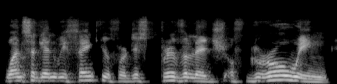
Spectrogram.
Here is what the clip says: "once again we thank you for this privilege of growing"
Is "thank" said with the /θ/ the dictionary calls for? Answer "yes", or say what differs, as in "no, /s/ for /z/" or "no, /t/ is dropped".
yes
